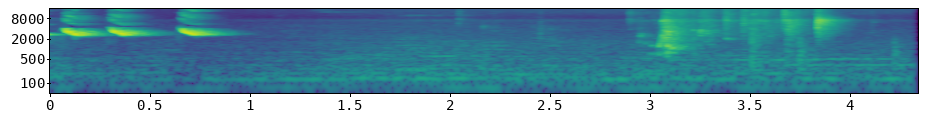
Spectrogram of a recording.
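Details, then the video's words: Green leafbird getting a water spray and singing even more: three loud, sharp downslurred whistles within the first second, then quiet before the hiss of water spray bursts in. "CUCAK IJO INI DISIRAM AIR MALAH MAKIN MENJADI"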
